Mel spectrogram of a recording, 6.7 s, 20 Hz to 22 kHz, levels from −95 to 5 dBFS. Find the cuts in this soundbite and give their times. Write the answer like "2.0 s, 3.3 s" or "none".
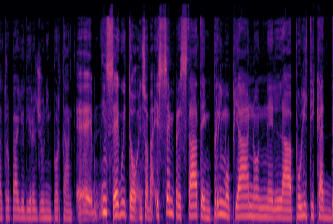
1.5 s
